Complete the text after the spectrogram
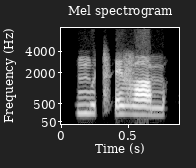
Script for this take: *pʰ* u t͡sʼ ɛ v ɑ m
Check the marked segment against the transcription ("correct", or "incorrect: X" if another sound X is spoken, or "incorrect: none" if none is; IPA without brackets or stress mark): incorrect: m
